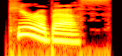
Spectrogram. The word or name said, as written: kiribati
